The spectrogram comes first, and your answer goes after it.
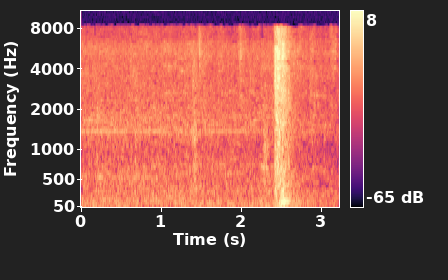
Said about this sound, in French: Ukončete prosím výstup a nástup, dveře se zavírají.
